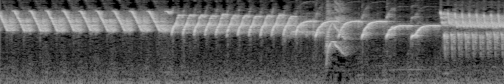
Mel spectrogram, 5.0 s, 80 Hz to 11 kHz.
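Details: Canaries in a garden during September 2020 deliver loud continuous song: fast repeated downward-sweeping whistles, shifting to slower looping slurs, then a high steady trill.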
